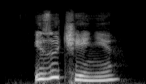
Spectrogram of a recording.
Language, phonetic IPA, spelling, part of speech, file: Russian, [ɪzʊˈt͡ɕenʲɪje], изучение, noun, Ru-изучение.ogg
- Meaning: studying (of a particular subject), exploration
